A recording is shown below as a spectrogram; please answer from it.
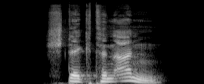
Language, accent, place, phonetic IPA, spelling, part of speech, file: German, Germany, Berlin, [ˌʃtɛktn̩ ˈan], steckten an, verb, De-steckten an.ogg
- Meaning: inflection of anstecken: 1. first/third-person plural preterite 2. first/third-person plural subjunctive II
